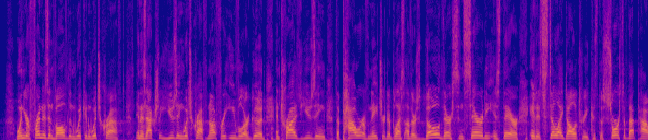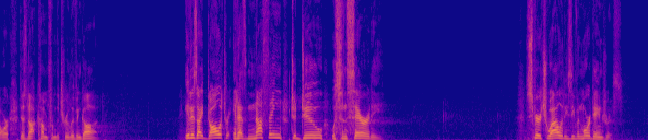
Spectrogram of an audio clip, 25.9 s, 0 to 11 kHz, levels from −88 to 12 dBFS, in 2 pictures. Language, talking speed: English, 155 wpm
